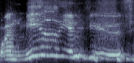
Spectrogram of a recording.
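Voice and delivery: put-on, swooping cartoon character voice. Reading a view-count goal out loud, cartoon voice. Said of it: "I like to say it in a cartoon voice".

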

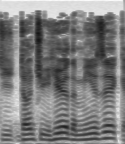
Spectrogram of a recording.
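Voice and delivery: ordinary delivery

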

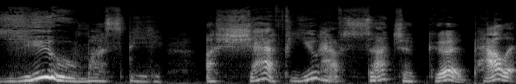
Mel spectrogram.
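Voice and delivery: mock fawning, slow, drawn-out gushing tone. Retelling a waitress praising diners eating in the dark: imitating a flattering waitress. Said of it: "talking like that, like, trying, I think, to really just, like, woo us".

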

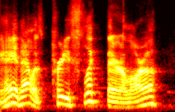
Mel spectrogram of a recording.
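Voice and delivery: odd cartoonish voice, pitched high. Podcaster retelling the episode where Squinch turns to Laura, weird Looney Tunes voice. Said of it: "he's doing a weird Looney Tunes voice".

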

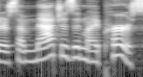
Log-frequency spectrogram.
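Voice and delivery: ordinary talk

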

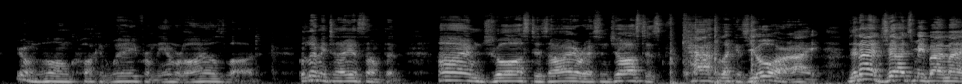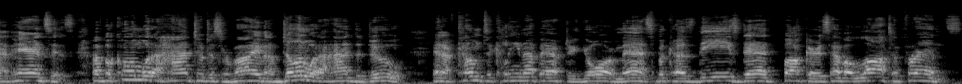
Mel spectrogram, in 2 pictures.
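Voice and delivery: put-on female character voice. A storyteller voices a woman with bright red eyes confronting the listener's character. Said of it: "her eyes turn bright red. And she's like".

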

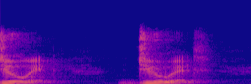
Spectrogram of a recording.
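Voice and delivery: high, drawn-out shouted yell, acted out. Retelling a quarterback's call to a teammate during the cadence: retelling a yell. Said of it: "he just yells".

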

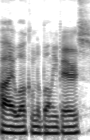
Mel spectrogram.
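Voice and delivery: very low, bottomed-out, put-on deep voice. Comparing voices with podcast co-hosts, showing off a deep voice. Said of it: "This is my deep voice".

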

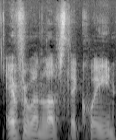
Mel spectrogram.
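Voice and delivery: wry, dry, sardonic mocking edge. A character answers questions about whether they knew their queen; sardonic. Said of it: "that was a sardonic sort of remark".

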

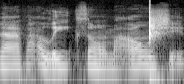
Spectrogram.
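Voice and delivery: normal talking voice

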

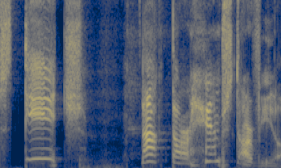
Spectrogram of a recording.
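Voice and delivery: very high, swooping, sing-song mad-scientist voice. Recalling the evil scientist from the movie: Doctor Hamsterville voice. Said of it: "that's how he talks".

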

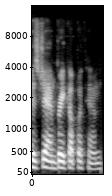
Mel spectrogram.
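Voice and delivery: ordinary talk

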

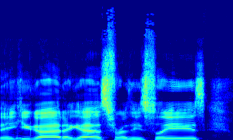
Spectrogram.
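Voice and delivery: reluctant, grudging, spoken through gritted teeth. Retelling how Corey and her sister Elizabeth responded, imitating thanks through gritted teeth. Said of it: "kind of gritted teeth".

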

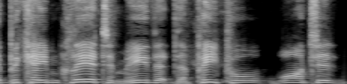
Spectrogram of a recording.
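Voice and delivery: clumsy put-on British accent. Reading aloud a quote from a 26-year-old Londoner, in a bad British accent. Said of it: "my accent game is terrible".

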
